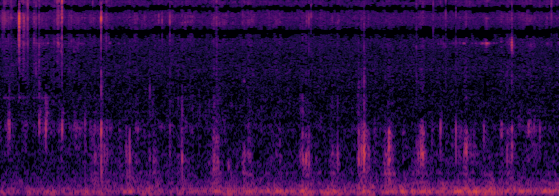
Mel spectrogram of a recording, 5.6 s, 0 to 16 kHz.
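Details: Male mini rabbit born November 3, 2020, eating pellets. Soft, irregular crisp crunches and clicks sound over a steady low rumble.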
